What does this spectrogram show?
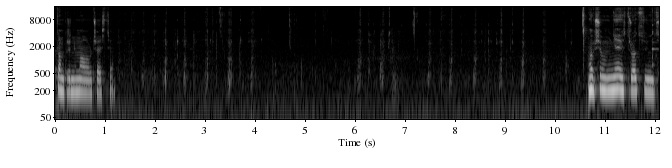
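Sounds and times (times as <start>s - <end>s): person chewing with crunches: 1.2s - 10.6s.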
